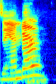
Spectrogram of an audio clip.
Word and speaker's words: Xander: like that eggs and Oh Xander just Xander how is it pronounced help me out help me out like Alexander alright so you just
